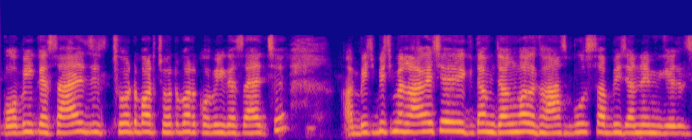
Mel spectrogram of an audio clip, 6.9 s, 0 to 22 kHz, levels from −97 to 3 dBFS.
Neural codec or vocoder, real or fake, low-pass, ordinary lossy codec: codec, 16 kHz, 4 kbps, FreqCodec, smaller model; fake; none; none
